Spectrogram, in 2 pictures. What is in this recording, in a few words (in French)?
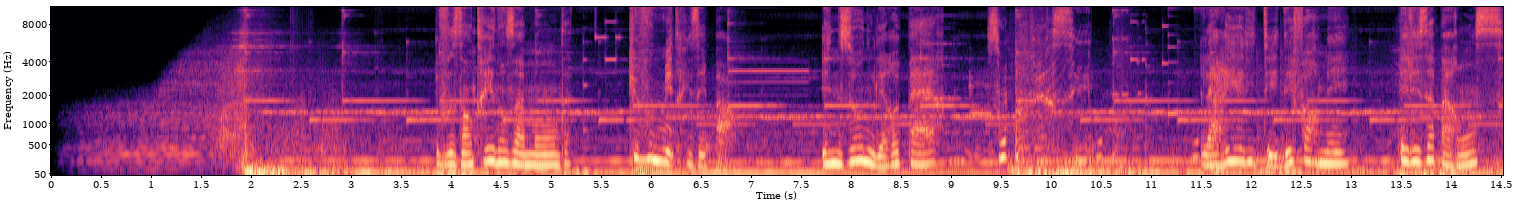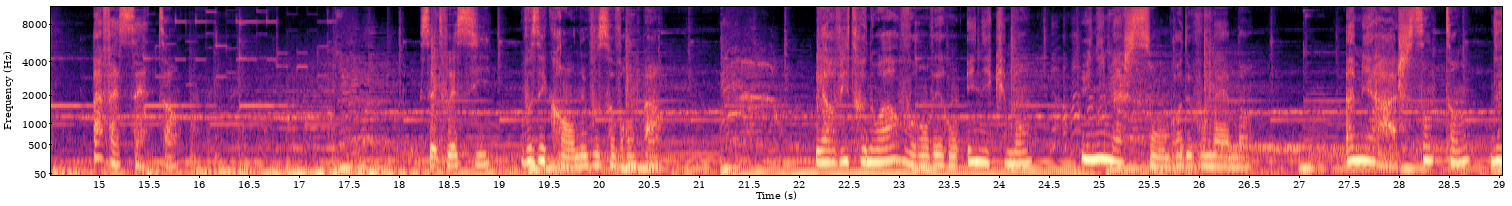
Bande Annoce; Black Mirror; France 2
